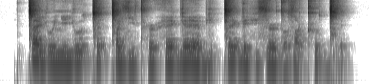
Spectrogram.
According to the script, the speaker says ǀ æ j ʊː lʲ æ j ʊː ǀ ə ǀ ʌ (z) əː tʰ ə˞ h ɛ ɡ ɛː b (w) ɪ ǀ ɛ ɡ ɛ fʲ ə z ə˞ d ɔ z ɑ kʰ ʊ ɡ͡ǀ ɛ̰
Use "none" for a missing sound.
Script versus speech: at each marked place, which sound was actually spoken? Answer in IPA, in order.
zʲ, j

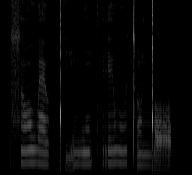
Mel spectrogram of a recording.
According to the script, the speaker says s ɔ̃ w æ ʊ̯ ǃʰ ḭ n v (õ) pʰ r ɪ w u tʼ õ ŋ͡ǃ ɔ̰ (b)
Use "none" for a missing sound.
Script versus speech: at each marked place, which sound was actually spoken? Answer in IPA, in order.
ũ, b

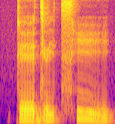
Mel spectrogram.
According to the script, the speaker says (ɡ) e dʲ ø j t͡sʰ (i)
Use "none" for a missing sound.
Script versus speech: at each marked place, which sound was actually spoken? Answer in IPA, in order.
k, i

